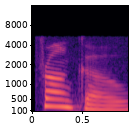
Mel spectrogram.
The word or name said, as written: Franco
